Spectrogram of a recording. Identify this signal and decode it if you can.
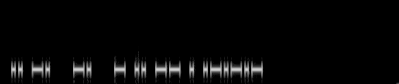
Morse code, heard as a keyed tone, about 36 wpm, 700 Hz. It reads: IN N TIME.
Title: Sentences from Top 400 Words and Abbreviations 35wpm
